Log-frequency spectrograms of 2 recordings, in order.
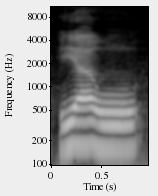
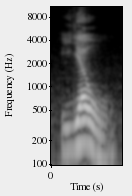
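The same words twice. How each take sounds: First: The syllable is drawn out slowly. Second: The syllable is said quickly. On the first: The speaker calls it wrong. "bukan yau" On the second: The speaker calls it right. "tapi cepat"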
